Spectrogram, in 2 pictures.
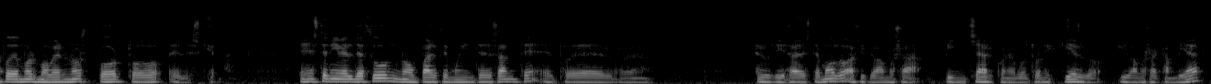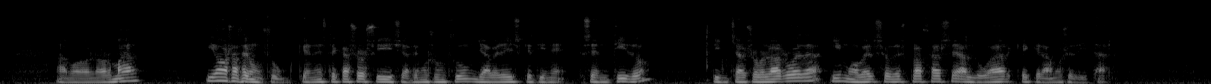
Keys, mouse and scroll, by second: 10.7 click, 15.6 scroll up 2, 17.0 scroll up 2, 19.4 middle click.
